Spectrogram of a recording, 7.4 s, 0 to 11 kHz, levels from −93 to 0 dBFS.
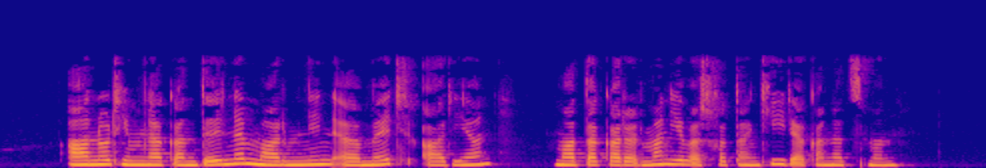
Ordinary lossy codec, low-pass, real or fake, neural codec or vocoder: AAC, 64 kbps; 7.2 kHz; real; none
